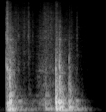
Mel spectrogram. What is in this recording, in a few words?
Household Chair Grab And Move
